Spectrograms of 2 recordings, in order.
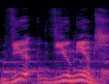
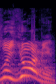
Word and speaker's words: Wyoming: He say, Boris, how do you pronounce this? And of course I said, Vyoming. And he say, no. It's Wyoming.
